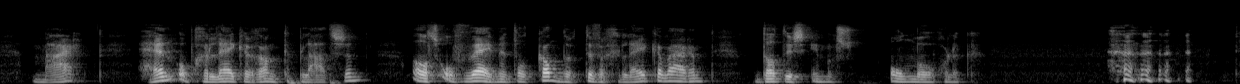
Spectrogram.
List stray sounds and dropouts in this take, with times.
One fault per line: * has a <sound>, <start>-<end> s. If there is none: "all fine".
* has a laugh, 11.1-12.0 s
